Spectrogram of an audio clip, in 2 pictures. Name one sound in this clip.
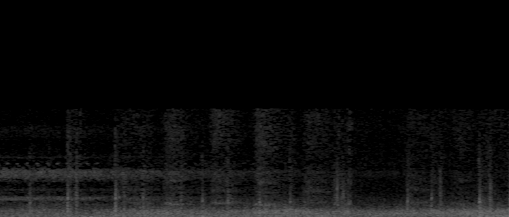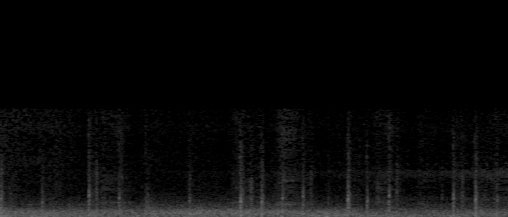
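Footsteps crunch softly over grass and dirt.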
